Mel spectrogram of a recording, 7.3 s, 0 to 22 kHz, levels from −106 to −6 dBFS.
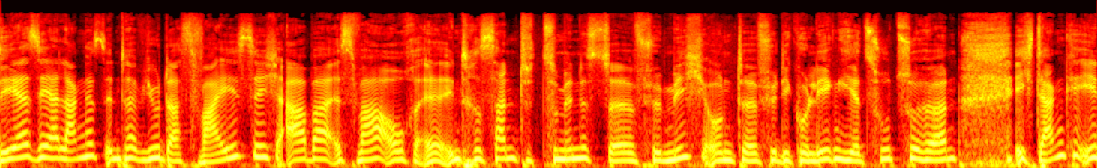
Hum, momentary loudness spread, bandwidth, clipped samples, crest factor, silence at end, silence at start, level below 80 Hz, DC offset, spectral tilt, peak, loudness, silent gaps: none; 3 LU; 16 kHz; under 0.1%; 16 dB; 0 s; 0 s; -38 dBFS; under 0.1%; -4 dB/octave; -6 dBFS; -21 LUFS; none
